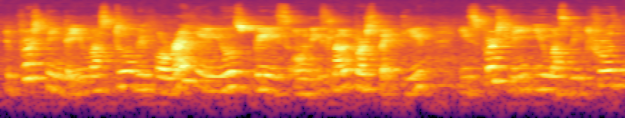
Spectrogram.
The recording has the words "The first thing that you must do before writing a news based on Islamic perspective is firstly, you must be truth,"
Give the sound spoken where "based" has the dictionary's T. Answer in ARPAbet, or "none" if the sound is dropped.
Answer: none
